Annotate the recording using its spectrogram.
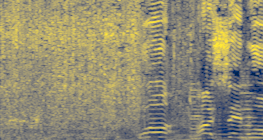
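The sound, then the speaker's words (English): Water sprays and splashes in a loud, steady hiss that fills the whole clip, with a voice calling out excitedly over it toward the end. “Go on, spray my face.”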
